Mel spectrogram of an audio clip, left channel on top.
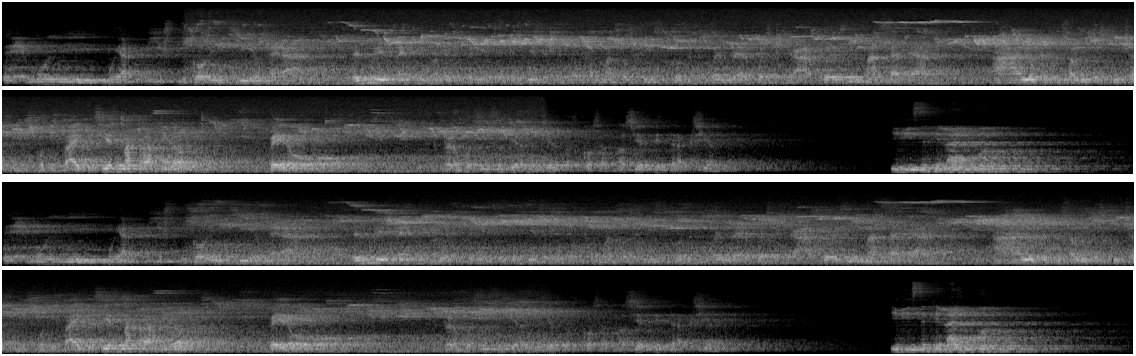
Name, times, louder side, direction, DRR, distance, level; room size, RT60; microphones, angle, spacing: voice 1, 0.0-3.1 3.5-9.3 9.9-13.2 14.0-14.8 15.7-18.5, left 1 dB, 15° left, 0 dB, 0.5 m, -28 dB
sound 1, 1.8-16.8, left 3 dB, 80° left, 1.1 m, -30 dB
voice 2, 20.2-21.2, equal, 55° right, -4 dB, 1.7 m, -27 dB
7.3 x 6.8 x 4.6 m, 2.8 s
head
